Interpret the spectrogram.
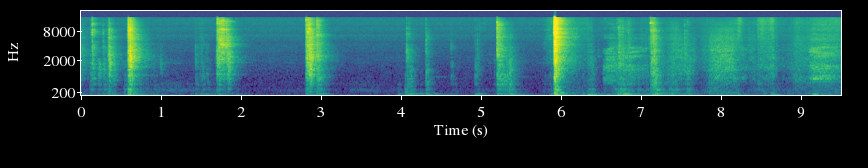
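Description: A skeleton key being worked in an old door lock: scattered metallic clicks, rattles and scrapes, with a sharp knock about six seconds in, followed by softer rustling of movement against the door.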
